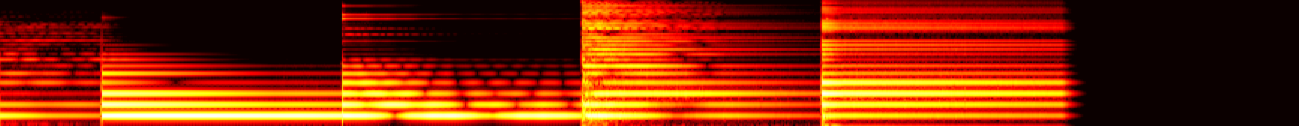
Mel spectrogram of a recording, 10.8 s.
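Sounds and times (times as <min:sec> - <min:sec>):
keyboard playing: 0:00.8 - 0:08.9.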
